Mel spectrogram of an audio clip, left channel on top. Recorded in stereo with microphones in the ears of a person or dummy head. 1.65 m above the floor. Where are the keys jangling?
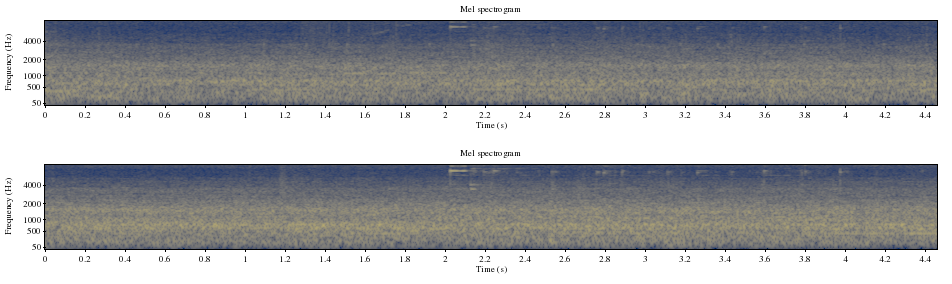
30° right (ahead or behind); by 4.5 s 25° right (ahead or behind).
